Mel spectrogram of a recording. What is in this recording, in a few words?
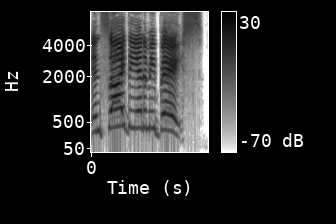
Warn Enemy Inside Enemy Base, Female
